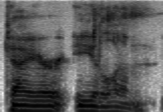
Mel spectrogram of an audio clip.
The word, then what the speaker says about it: Kaiir Elam: Kaiir Elam? Yeah. – Yeah, Kaiir Elam.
